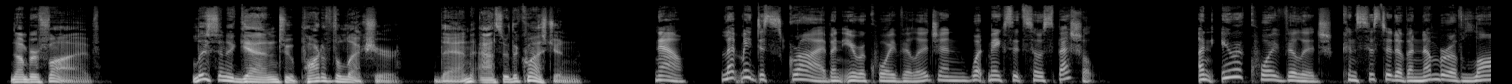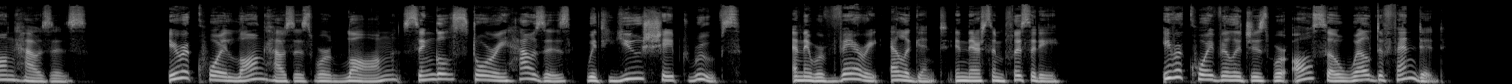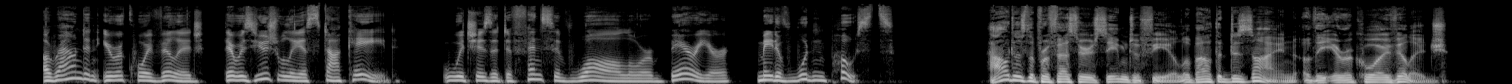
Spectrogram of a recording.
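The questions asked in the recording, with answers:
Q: How does the professor seem to feel about the design of the Iroquois village?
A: He admires it; he thinks it is elegant in its simplicity and well-defended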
